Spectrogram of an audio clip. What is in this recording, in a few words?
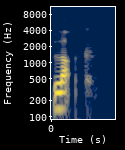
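"luck", British English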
